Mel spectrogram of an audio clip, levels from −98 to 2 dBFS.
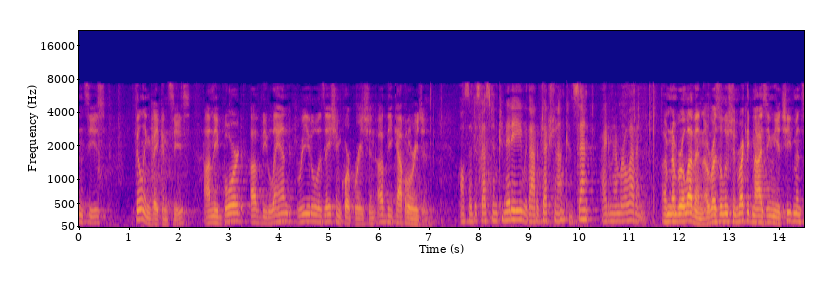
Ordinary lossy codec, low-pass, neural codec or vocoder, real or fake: AAC, 32 kbps; 7.2 kHz; autoencoder, 48 kHz, 128 numbers a frame, DAC-VAE, trained on Japanese speech; fake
